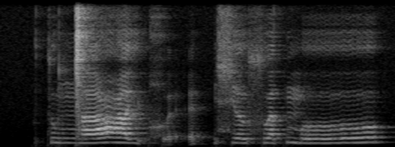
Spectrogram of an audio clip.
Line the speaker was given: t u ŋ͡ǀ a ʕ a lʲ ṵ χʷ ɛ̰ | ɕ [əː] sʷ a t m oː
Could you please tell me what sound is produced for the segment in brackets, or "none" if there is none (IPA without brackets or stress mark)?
əː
